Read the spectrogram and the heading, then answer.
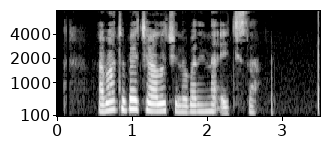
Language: Ganda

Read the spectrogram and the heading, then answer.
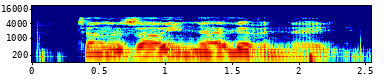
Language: Kabyle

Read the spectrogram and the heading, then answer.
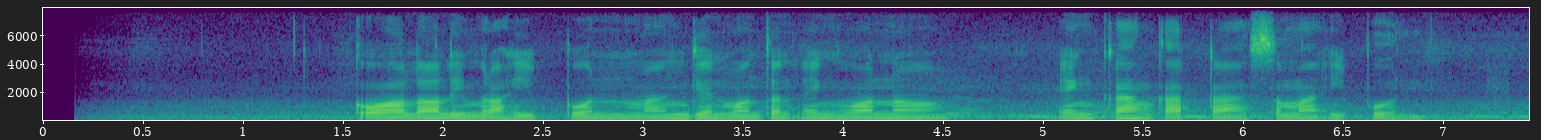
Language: Javanese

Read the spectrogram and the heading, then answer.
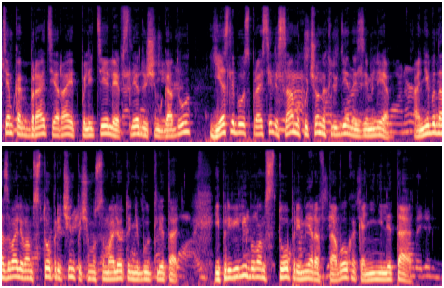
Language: Russian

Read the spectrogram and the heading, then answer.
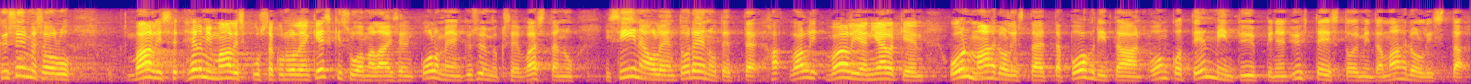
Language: Finnish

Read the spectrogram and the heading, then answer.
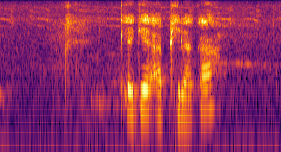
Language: Southern Sotho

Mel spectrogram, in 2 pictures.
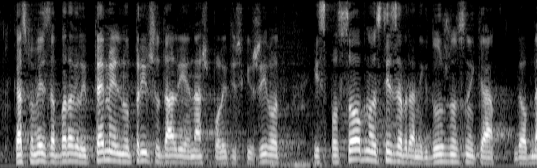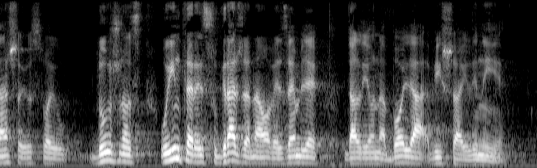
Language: Croatian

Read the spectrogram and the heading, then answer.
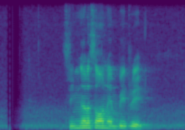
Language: Sinhala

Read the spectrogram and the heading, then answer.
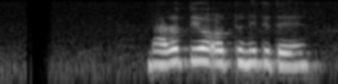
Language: Bangla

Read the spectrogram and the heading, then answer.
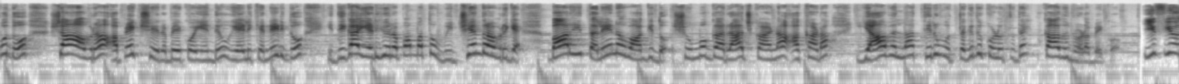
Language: Kannada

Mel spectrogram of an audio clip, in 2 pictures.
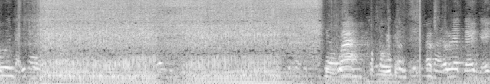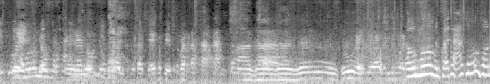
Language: Vietnamese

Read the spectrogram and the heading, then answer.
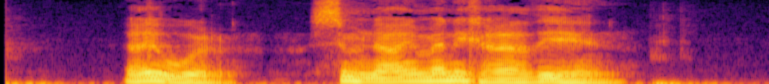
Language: Kabyle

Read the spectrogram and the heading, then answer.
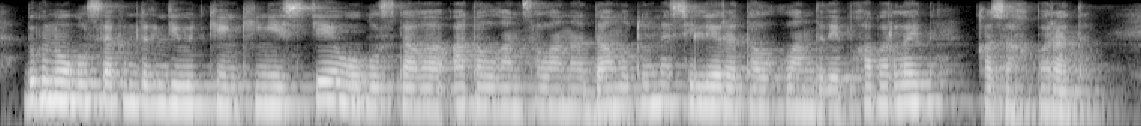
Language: Kazakh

